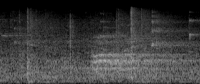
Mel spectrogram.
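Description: Badminton rackets hitting shuttlecocks in a large sports hall, with several sharp hits and short squeaks from shoes on the court floor. A brief loud call rings out about a second in and is the loudest sound.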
